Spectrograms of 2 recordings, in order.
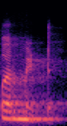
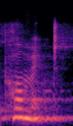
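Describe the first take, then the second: First: The first p is plain, without a puff of air. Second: The first p is aspirated, with a puff of air. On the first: The speaker calls it wrong. "हम बोलते हैं परमिट" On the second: The speaker calls it right. "but actually the word is permit"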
